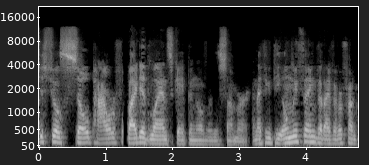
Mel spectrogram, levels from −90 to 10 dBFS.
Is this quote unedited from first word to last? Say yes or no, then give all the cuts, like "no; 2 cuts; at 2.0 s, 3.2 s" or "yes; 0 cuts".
no; 1 cut; at 1.2 s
